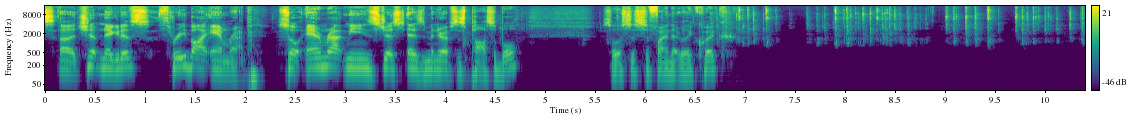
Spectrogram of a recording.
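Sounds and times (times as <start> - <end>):
speech: 0.1 - 4.9, 5.6 - 7.0
typing on a computer keyboard: 6.7 - 10.3.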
